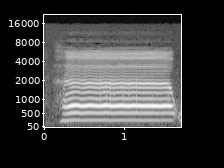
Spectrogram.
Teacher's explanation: Dibaca panjang boleh 4 boleh 5 harokat. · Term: mad wajib muttasil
